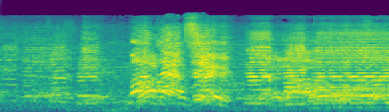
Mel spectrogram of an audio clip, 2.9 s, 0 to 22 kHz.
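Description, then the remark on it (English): A crowd sings nostalgic songs together as the 79th Vendange Festival in Montmartre, Paris, France, winds to a close, many voices joining in loud, sustained, wavering lines that swell and fall over a continuous background of crowd noise. “This crowd sings nostalgic songs as the 79th Vendange Festival winds to a close.”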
